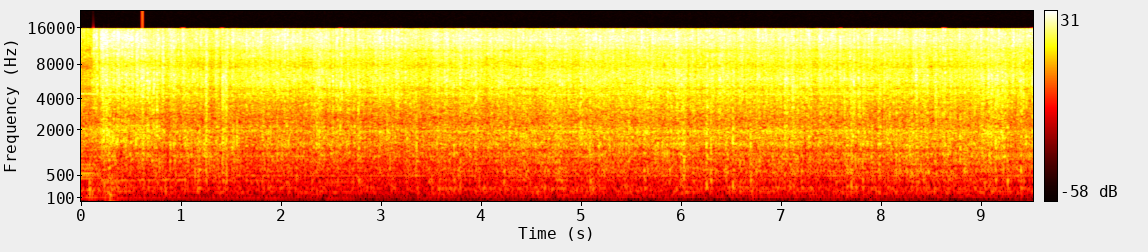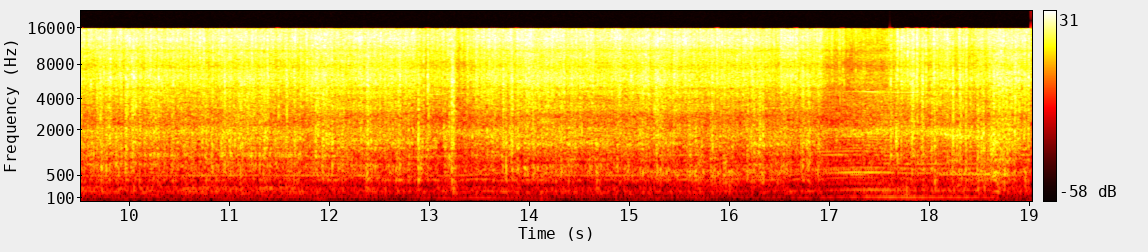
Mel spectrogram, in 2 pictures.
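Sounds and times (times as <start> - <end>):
debris rattling through hose: 0.0 - 19.0
upright vacuum running: 0.0 - 19.0.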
